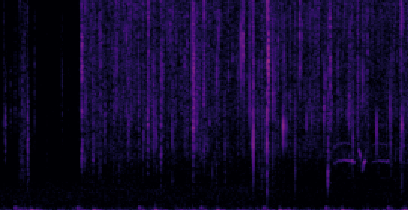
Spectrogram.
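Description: Meat sizzles over a fire.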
